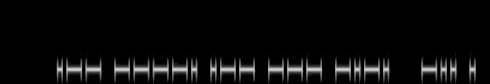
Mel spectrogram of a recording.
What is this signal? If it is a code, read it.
Morse code, heard as a keyed tone, about 25 wpm, 700 Hz. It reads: W9WOC DE
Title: USA Callsign DE Callsign - 5 Characters - 25wpm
